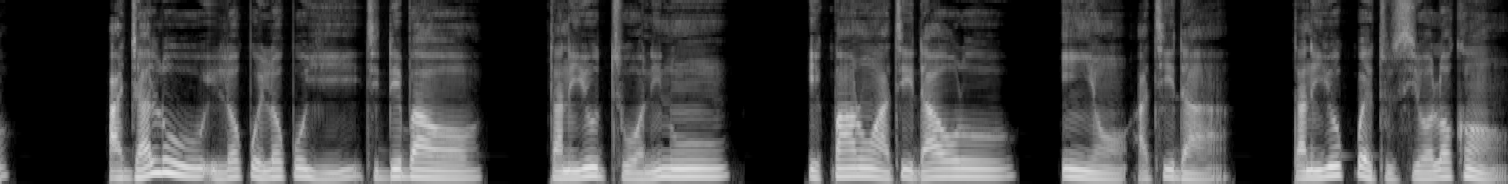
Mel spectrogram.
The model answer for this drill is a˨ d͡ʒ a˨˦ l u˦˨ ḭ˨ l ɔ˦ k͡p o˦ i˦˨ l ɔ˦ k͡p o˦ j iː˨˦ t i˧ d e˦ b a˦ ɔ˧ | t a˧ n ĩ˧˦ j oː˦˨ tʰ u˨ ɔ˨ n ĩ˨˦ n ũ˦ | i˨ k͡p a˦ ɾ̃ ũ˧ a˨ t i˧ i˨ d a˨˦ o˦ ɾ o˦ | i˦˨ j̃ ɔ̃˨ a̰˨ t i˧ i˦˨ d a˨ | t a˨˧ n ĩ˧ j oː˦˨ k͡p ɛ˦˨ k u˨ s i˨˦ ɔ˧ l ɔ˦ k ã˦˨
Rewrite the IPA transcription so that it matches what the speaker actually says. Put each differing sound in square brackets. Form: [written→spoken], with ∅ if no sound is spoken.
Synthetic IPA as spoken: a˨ d͡ʒ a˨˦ l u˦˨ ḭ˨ l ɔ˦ k͡p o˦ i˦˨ l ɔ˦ k͡p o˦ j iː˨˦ t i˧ d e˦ b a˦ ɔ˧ | t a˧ n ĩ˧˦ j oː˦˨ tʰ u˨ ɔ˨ n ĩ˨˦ n ũ˦ | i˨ k͡p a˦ ɾ̃ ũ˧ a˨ t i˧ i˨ d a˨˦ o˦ ɾ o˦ | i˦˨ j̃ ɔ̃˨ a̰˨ t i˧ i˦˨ d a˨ | t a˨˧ n ĩ˧ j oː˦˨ k͡p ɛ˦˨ [k→t] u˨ s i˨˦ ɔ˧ l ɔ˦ k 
